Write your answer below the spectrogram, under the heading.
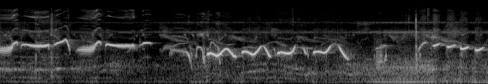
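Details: Caged, well-tamed Chinese hwamei noted for strong contest singing. It gives long sustained whistles, then a rapidly wobbling, yodel-like whistled phrase, and finally a short series of falling notes.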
